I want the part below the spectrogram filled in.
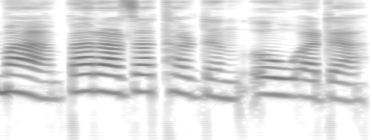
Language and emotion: Bodo, neutral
